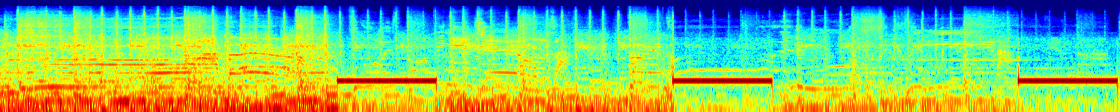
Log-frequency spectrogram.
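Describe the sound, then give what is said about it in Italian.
Ringback tone of an outgoing phone call: three steady, even tones, each about a second long and spaced at regular intervals, sounding over background music with no talk. “Chiamiamo Berlato, dai.”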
